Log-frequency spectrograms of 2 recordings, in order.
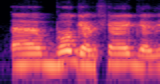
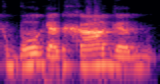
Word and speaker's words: Bugenhagen: no, and he also tells him to go find Buchenhagen or is that his name? Bugenhagen, yes, or in this one they pronounced it more like Bugenhagen.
